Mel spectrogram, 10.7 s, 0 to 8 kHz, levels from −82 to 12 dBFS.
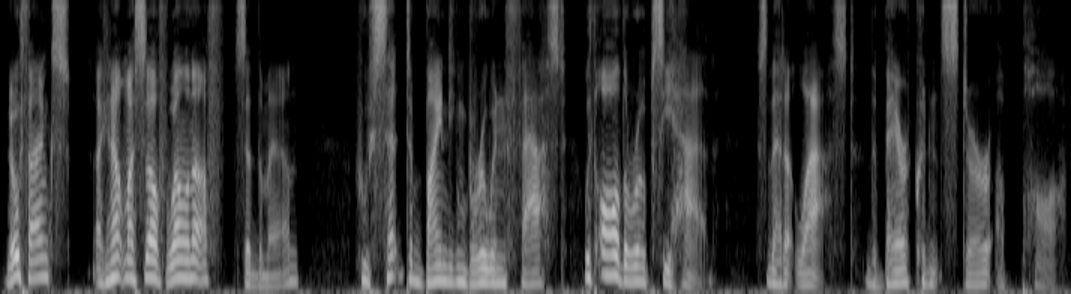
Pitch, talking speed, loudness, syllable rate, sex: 130 Hz, 185 wpm, -22 LUFS, 4.2 syllables/s, male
